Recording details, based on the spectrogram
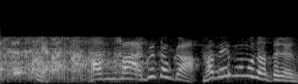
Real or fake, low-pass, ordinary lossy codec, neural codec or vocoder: fake; 3.6 kHz; none; vocoder, 22.05 kHz, 80 mel bands, HiFi-GAN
